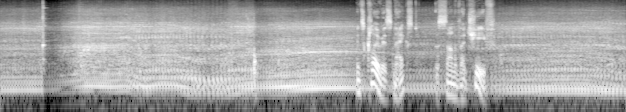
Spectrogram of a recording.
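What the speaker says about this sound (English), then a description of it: "He has to get his motorbike over himself." Motorbike engine droning steadily over a rough jungle track in Cameroon, with a surge and uneven revving bursts near the end; someone talks over it.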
